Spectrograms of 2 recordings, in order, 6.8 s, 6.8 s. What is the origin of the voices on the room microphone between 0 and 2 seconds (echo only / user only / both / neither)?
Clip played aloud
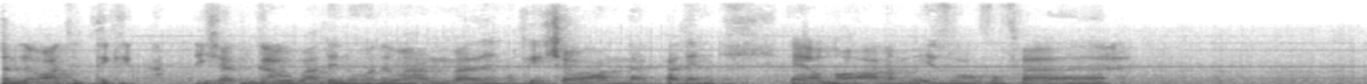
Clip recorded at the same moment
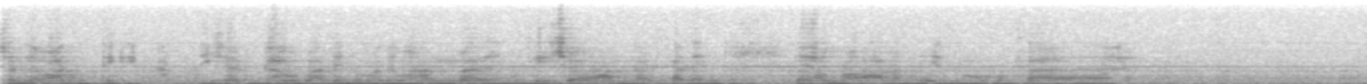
echo only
